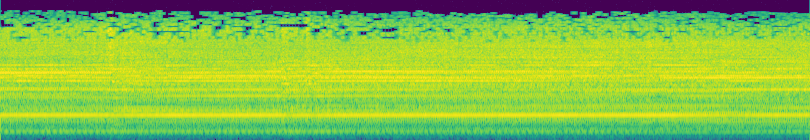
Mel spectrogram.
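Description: Electric grinding mill (pulverizer) running steadily, grinding dried herb roots and stems to powder: a loud, even machine whine over a steady hum.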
